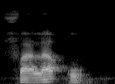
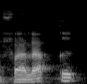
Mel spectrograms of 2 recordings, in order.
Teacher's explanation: karena huruf qaf ini adalah huruf tebal yang memiliki sifat istila, maka pantulannya pun harus tebal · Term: qalqalah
